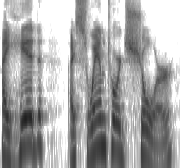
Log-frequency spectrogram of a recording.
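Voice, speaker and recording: A man's voice: on the high side, animated, takes it slowly, a bit bright. A man chatting casually about a book as a podcast co-host, joking and self-deprecating. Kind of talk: casual book discussion with read-aloud passages.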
